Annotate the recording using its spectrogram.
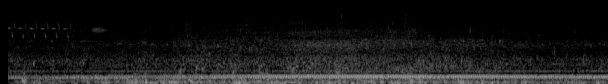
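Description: Wind buffeting the microphone and seawater washing at the shore, a steady rumbling hiss, with a faint steady held low tone underneath and a few faint high pips in the first second.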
